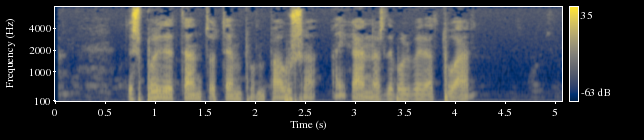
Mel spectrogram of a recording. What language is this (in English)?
Galician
